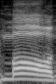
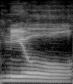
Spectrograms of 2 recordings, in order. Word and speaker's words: Muhl: My name's actually Maul, not Mule.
